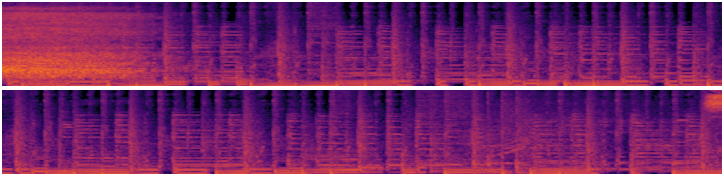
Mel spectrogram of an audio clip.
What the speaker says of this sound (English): Sometimes I will hold my hand under the base like this and blow dry in a circular motion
